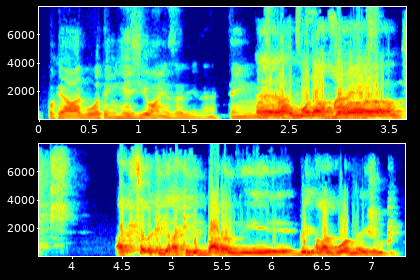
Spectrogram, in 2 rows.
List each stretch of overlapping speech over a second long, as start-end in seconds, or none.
2.2-3.4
